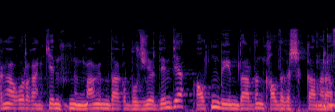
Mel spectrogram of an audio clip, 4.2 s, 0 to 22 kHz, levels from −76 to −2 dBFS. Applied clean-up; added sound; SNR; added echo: none; Scissors; 13 dB; none.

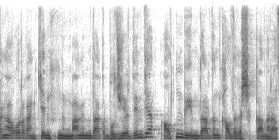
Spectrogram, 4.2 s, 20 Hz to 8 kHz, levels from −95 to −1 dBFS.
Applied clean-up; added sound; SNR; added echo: neural separator model SepFormer DNS4.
